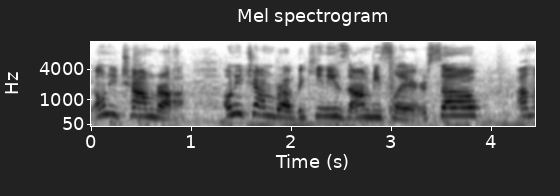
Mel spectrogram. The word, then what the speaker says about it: OneChanbara: name again H chambra Oni chambra I'm sorry I thought the first letter was a c Oni chamra Oni chambra bikini Zombie Slayer so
